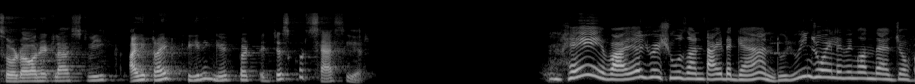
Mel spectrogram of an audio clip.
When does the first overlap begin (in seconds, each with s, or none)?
none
